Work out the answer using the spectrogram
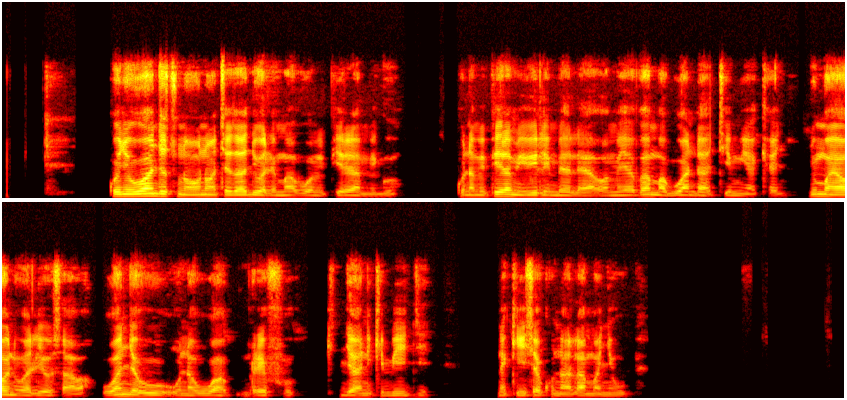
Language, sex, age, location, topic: Swahili, male, 18-24, Kisii, education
